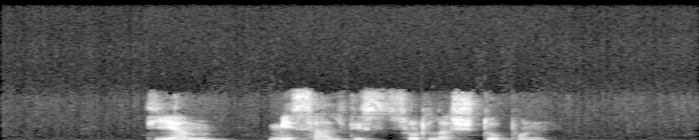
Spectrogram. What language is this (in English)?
Esperanto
